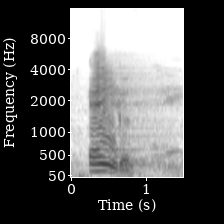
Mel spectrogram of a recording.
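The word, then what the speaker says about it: ऐं: एम नहीं बोल सकते, एंग।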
